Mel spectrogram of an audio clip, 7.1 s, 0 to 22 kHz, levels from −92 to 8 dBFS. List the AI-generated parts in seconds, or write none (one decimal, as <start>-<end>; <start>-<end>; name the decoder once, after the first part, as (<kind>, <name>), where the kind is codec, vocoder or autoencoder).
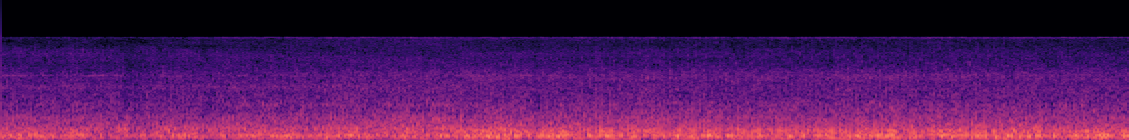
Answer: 3.6-6.3 (vocoder, WaveNeXt)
